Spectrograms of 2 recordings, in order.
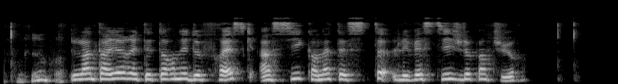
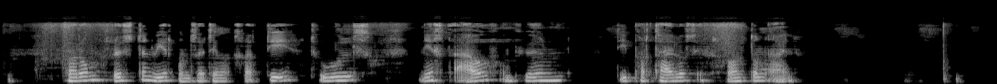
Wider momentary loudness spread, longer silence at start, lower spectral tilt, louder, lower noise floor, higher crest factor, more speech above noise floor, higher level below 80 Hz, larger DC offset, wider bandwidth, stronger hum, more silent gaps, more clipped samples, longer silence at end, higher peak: second, 10 LU vs 14 LU; about the same, 0.15 s vs 0.1 s; about the same, -4.5 dB/octave vs -3.5 dB/octave; first, -19 LUFS vs -22 LUFS; about the same, -43 dBFS vs -45 dBFS; about the same, 18 dB vs 20 dB; about the same, 25 dB vs 23 dB; about the same, -68 dBFS vs -64 dBFS; neither; about the same, 9.6 kHz vs 10 kHz; neither; second, none vs 8.17-8.33 s, 8.74-8.82 s, 8.88-8.94 s; neither; first, 0.95 s vs 0.35 s; about the same, -2 dBFS vs -4 dBFS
